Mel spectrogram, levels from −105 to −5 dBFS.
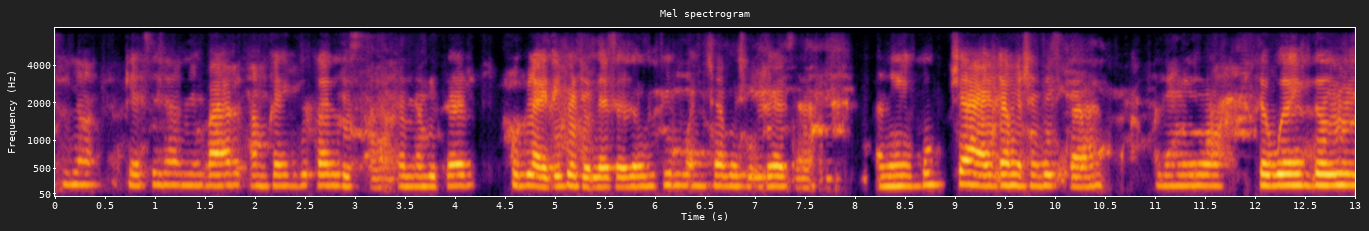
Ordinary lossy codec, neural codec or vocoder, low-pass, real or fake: none; codec, 16 kHz, 2 kbps, FreqCodec, smaller model; 7.2 kHz; fake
